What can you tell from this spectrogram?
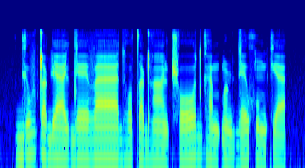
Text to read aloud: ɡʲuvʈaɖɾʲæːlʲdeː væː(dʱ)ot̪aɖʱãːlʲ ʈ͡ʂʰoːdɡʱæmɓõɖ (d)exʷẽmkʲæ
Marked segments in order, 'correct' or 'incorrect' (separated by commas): correct, correct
